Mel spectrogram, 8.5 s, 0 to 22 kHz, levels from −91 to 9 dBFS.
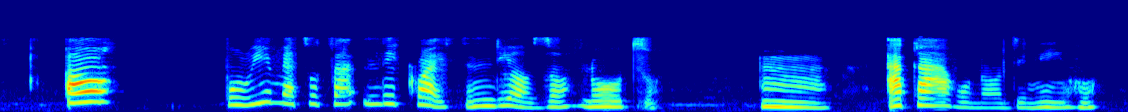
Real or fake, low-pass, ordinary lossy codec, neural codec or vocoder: fake; 5.4 kHz; AAC, 32 kbps; codec, 24 kHz, 3.1 kbps, DualCodec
